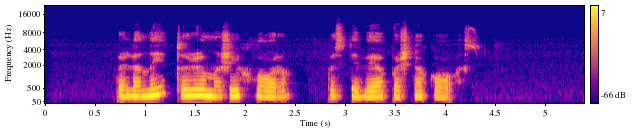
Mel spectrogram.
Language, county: Lithuanian, Kaunas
